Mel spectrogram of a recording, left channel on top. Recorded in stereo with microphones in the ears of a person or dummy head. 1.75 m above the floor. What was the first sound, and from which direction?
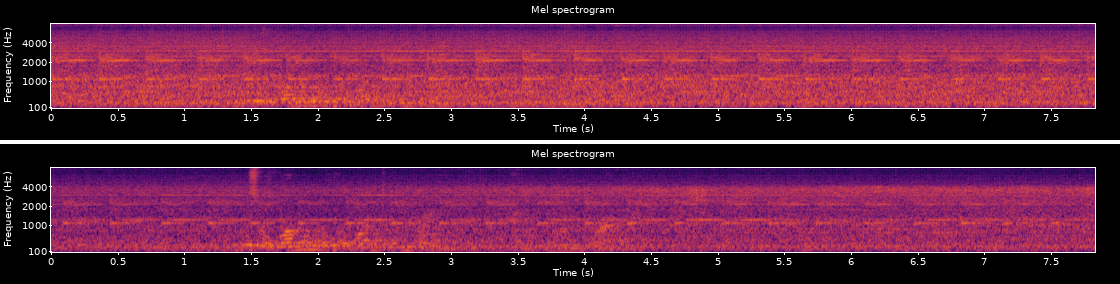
A man speaking, 80° right.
